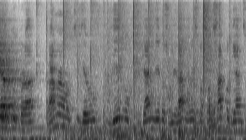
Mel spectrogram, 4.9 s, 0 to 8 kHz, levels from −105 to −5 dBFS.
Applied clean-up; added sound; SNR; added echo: none; Run; 1 dB; reverberation time 0.2 s.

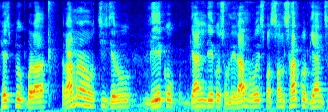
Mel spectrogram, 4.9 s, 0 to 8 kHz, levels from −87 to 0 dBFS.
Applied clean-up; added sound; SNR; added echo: none; none; none; none.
